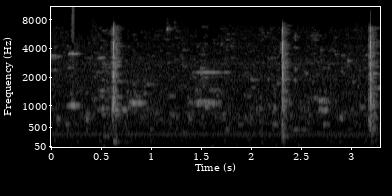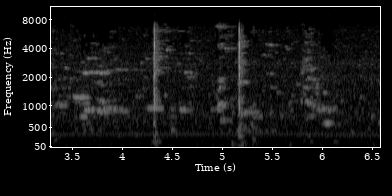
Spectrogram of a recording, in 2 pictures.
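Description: Faint, irregularly spaced clicks of a computer mouse, about five of them, over a low steady hum.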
